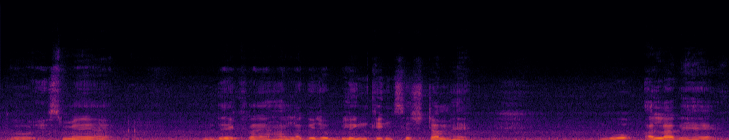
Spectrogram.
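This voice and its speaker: A man's voice: medium pitch, fairly even intonation, measured pace, noisy background. A man with an Indian accent explaining a hands-on product demonstration step by step, repeating his points. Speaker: host of a motorcycle gear tutorial.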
